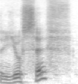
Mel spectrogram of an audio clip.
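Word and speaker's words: יוסף: elle va l'appeler joseph joseph dans l'original se prononce yossef et c'est une ya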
